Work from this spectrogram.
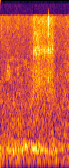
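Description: Pigeons cooing in a rooftop loft where birds are kept and netted, a low steady murmur of soft coos running continuously through the moment, moderately close and fairly quiet.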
